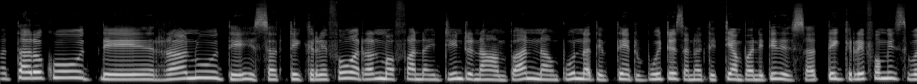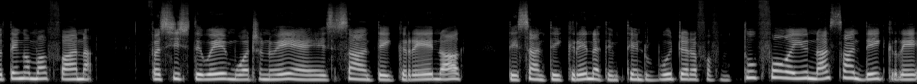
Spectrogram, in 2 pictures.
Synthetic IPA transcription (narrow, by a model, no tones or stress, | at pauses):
ant̪aɾakud̪eranud̪ez̥at̪t̪eɡɾefoŋəranumafanaiɳɖ͡ʐiɳɖ͡ʐənaːmbaninambulunad̪emit̪eɳɖ͡ʐumbuiʈ͡ʂizanad̪et̪iambanit̪id̪ez̥at̪̚t̪eɡiɾefoŋizivot̪eŋəmafanə | fasisid̪ewemuaʈ͡ʂanwesãnd̪eɡɾena | d̪̥esand̪eɡɾenad̪emit̪eɳɖ͡ʐubuiʈ͡ʂəɾafəmit̪u̥foŋəiunasãnd̪eɡre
